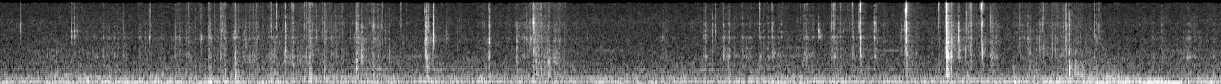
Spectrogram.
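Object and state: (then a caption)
Soap bar being shaved. A blade shaves curls off a solid, pale green embossed soap bar held in the hand. The quiet, crisp scraping and soft crackling run throughout over a faint low hum, with a few sharper bright clicks near the end.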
